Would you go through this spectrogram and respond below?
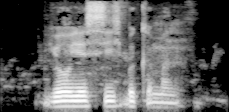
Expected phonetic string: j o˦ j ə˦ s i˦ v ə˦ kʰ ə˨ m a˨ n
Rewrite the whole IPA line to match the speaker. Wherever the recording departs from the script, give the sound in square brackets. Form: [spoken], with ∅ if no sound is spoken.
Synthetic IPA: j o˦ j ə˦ s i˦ [b] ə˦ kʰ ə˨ m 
